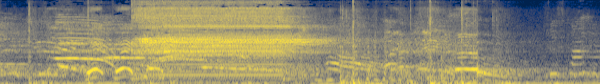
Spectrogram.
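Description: Gymnasium scoreboard buzzer sounding once, a steady electric buzz lasting about a second and a half, marking the end of a timed shooting round. Children's voices and a few basketball bounces are heard around it.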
